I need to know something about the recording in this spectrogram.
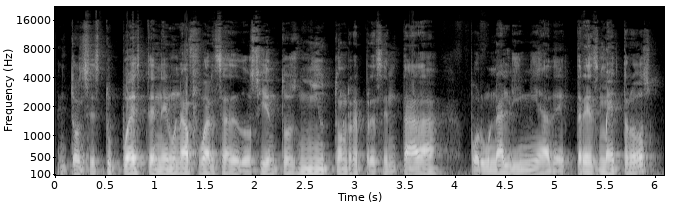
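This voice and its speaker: Man, Mexican accent, engineering teacher, mellow low voice, checks in often. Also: flat delivery, normal speed. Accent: Mexican Spanish. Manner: repetitive, asks "¿sí?" to check understanding. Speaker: engineering instructor. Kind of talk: lecture over slides.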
